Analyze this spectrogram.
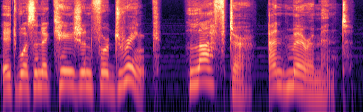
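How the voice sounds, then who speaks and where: A woman voicing a stern, unyielding ruler in a video game, formal, measured and matter-of-fact. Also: mid-range voice, expressive, faint music behind, close to an everyday voice. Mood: firm. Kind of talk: animated video game dialogue.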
